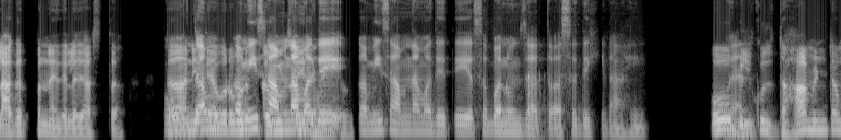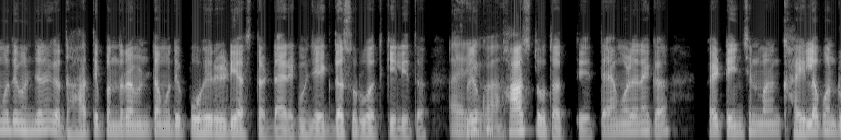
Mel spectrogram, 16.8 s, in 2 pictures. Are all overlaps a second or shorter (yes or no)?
no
